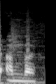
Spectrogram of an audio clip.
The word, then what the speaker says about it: Amer: का नाम रखा गया अंबर। बी साइलेंट इसलिए हुआ क्योंकि अंग्रेजों से अंबर बोला नहीं जाता था। तो उसमें से बी साइलेंट हो गए और ए एम ई आर अमीर हो गई।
